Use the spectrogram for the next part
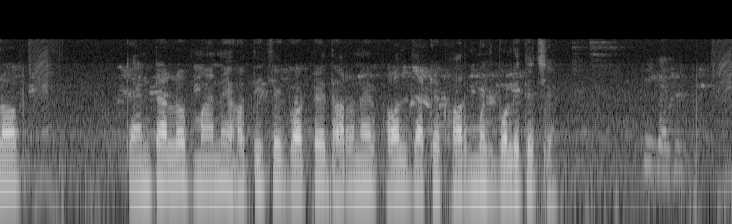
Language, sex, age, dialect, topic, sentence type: Bengali, male, 25-30, Western, agriculture, statement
